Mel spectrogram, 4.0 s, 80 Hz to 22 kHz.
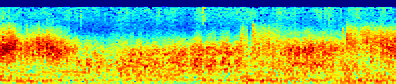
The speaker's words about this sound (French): Oui, tous les canons sont en position. À l'aube, le bombardement commencera et nous l'arrêterons à 4h30, très précise.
